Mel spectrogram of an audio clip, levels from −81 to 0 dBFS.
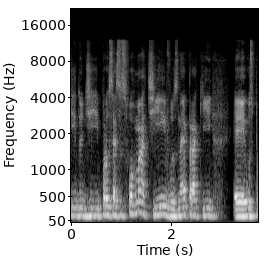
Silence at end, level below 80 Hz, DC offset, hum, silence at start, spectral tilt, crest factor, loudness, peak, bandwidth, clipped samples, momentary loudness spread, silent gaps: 0 s; -60 dBFS; under 0.1%; none; 0 s; -6.5 dB/octave; 14 dB; -17 LUFS; -2 dBFS; 12.5 kHz; under 0.1%; 11 LU; none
